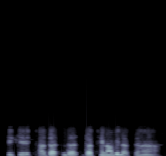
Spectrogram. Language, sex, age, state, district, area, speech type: Maithili, male, 45-60, Bihar, Purnia, rural, conversation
